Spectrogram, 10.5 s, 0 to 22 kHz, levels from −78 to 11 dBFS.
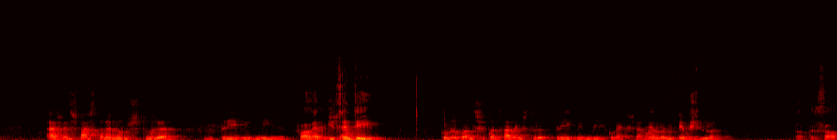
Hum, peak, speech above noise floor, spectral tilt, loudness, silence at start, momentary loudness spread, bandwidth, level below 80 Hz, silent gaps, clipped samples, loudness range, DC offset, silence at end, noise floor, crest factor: none; -18 dBFS; 27 dB; -6.5 dB/octave; -39 LUFS; 0.2 s; 16 LU; 14 kHz; -66 dBFS; none; under 0.1%; 6 LU; under 0.1%; 0 s; -66 dBFS; 22 dB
